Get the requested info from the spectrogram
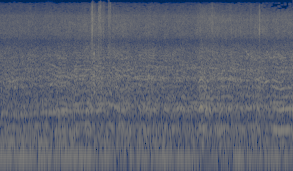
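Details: Continuous deep buzzing from honey bees at a DIY pollen substitute, unbroken and even, with a couple of short clicks near the middle.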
